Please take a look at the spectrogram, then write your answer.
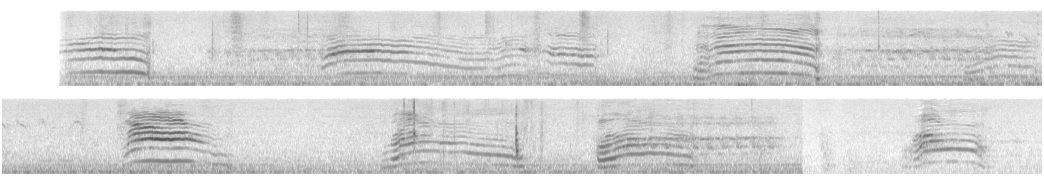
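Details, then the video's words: Vlaminck, an orange pet cat, meowing for the attention of Cocolo, a rescue dog it adores: a run of drawn-out, arching meows, roughly one every few seconds, over a steady low indoor hum. "Meow, I love you!"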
